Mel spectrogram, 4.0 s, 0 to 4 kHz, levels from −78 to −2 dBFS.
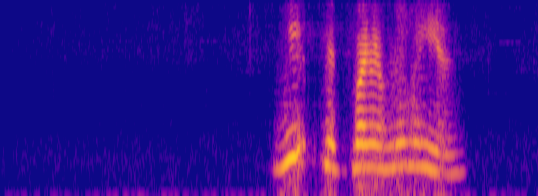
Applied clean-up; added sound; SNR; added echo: neural separator model SepFormer WHAMR!.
